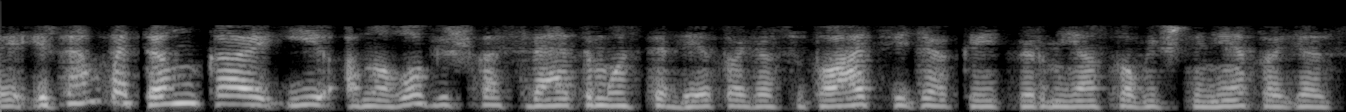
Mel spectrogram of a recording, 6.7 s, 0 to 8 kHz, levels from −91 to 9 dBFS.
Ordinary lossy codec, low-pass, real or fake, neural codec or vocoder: AAC, 16 kbps; 7.2 kHz; real; none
